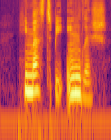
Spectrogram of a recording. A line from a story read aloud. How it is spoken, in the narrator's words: I said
